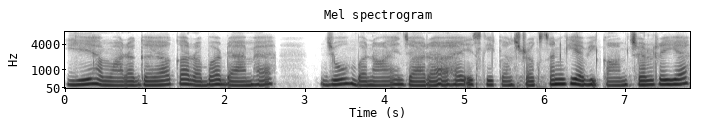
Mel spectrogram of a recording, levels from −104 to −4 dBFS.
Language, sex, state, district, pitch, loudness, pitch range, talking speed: Hindi, female, Bihar, Gaya, 220 Hz, -26 LUFS, 205-235 Hz, 155 wpm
